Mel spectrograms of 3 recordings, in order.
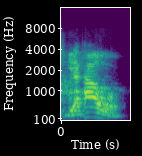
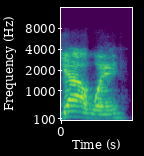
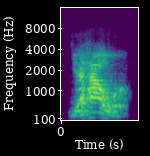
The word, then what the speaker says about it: Yahawah: on right so the lord's name is yahawah not y yahwa or or not Yahweh all right yahawah to the left of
